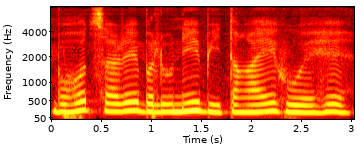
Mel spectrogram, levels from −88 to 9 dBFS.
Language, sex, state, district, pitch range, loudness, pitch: Hindi, female, Arunachal Pradesh, Papum Pare, 195-220 Hz, -13 LUFS, 205 Hz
